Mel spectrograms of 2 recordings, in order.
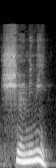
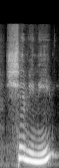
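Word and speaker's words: שמיני: Entonces, dentro de lo que es el orden, el octavo día se dice en hebreo shemini.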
